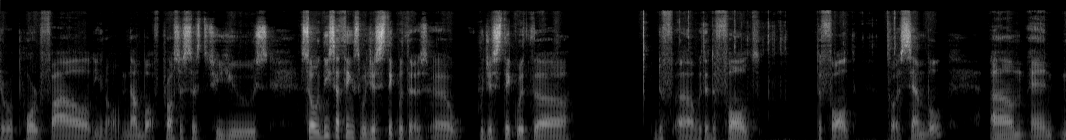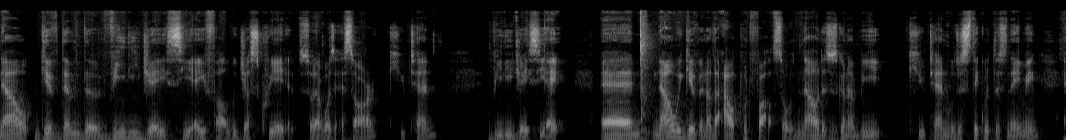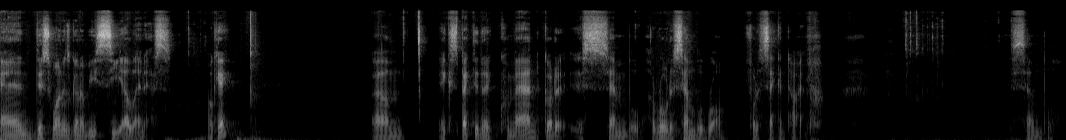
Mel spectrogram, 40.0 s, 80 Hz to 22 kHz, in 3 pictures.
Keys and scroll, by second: 10.3-11.3 typing, 17.2-20.0 typing, 23.2-26.0 typing, 28.5-29.8 typing, 34.6 Up, 35.6-37.9 Left, 38.7-39.9 typing.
